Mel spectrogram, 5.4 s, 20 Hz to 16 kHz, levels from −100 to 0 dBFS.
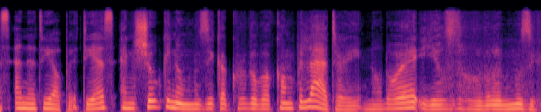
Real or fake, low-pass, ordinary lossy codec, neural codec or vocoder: fake; 10.8 kHz; Opus, 64 kbps; codec, 16 kHz in and 24 kHz out, 0.4 kbps, LongCat-Audio-Codec, two codebook decoder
